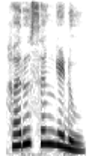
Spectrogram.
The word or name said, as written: ಹರುಸಂಗೆಡು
